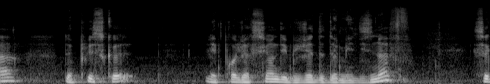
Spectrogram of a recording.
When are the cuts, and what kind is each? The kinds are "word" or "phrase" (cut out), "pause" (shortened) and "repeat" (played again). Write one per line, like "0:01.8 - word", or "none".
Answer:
none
